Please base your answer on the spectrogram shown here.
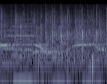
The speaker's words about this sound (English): Can we just give it up for all of our young people here?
